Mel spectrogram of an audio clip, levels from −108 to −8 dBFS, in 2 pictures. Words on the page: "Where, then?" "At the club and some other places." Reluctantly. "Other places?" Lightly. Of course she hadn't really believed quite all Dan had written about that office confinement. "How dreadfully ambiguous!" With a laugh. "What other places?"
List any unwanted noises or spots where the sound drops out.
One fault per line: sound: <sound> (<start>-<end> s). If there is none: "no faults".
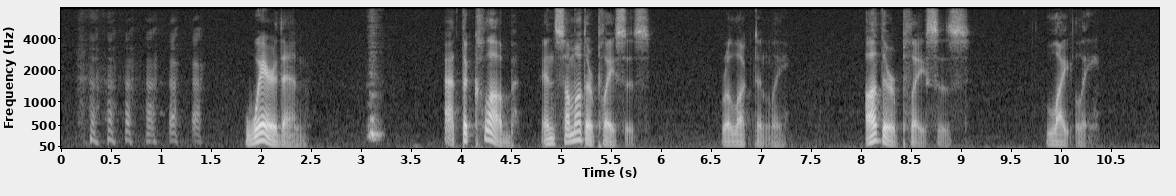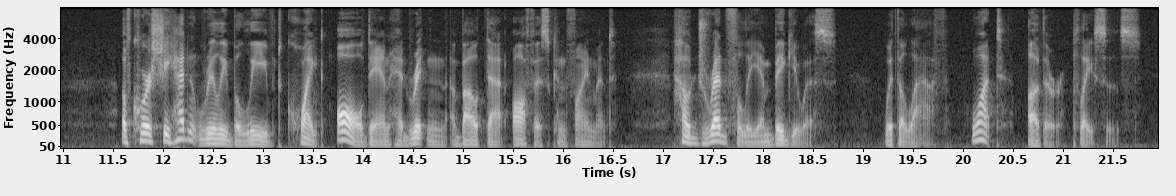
sound: laugh (0.1-1.5 s)
sound: whoosh (3.0-3.2 s)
